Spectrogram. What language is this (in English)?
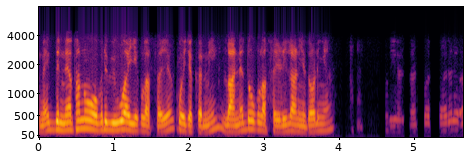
Dogri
